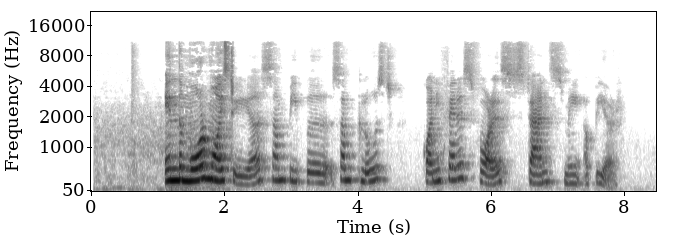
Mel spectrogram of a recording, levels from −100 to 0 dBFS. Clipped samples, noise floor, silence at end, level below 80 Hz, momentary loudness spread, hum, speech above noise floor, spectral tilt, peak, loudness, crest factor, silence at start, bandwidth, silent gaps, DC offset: under 0.1%; -71 dBFS; 0.65 s; -58 dBFS; 25 LU; none; 54 dB; -6 dB/octave; 0 dBFS; -16 LUFS; 18 dB; 1.1 s; 11 kHz; none; under 0.1%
